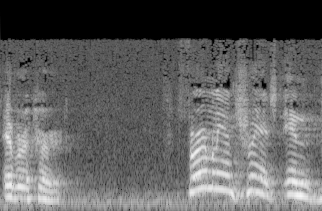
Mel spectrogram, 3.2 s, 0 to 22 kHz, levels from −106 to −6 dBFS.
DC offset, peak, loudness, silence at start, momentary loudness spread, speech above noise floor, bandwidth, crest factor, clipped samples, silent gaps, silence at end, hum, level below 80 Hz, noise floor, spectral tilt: under 0.1%; -2 dBFS; -19 LUFS; 0 s; 7 LU; 25 dB; 11.5 kHz; 18 dB; under 0.1%; none; 0 s; none; -50 dBFS; -43 dBFS; -6 dB/octave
